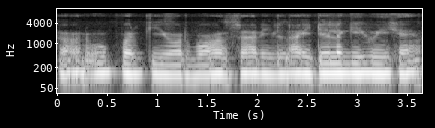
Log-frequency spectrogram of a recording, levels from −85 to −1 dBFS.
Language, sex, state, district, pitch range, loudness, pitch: Hindi, male, Himachal Pradesh, Shimla, 130-140 Hz, -15 LUFS, 135 Hz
